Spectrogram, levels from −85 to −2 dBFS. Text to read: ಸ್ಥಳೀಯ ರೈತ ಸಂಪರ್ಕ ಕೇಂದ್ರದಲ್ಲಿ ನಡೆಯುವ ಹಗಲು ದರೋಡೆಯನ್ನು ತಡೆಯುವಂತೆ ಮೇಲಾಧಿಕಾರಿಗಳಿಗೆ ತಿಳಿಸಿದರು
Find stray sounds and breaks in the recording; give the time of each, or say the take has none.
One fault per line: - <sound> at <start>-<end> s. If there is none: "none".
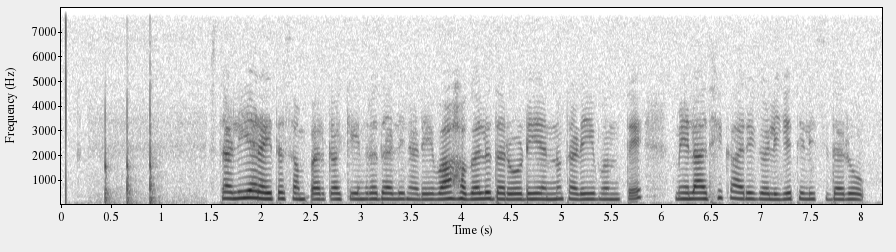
- thud at 0.4-1.0 s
